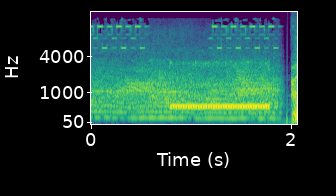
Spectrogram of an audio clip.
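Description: Electronic warning beeps from a drone's display: two quick runs of high beeps, with a sustained tone sounding in the second half over a low steady drone of sound. The red battery icon on the feed marks it as a low-battery alarm.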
